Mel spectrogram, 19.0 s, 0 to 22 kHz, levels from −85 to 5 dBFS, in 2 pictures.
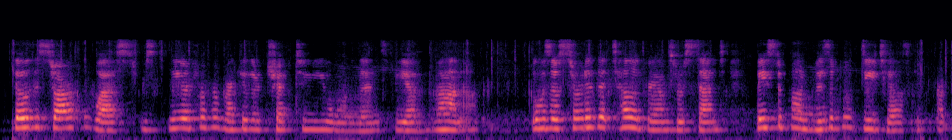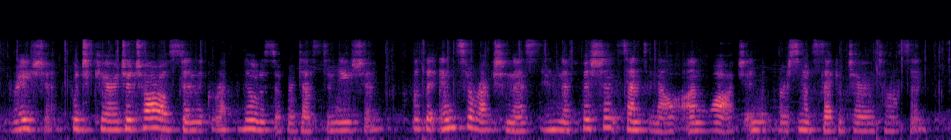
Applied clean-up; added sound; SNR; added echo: neural separator model SepFormer DNS4.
